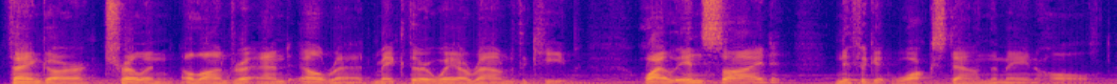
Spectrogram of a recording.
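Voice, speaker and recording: A man's voice: mid-range voice, moderate pace, faint music behind, natural voice. A man narrating an epic fantasy audio drama as a solemn, dramatic storyteller reading from a script. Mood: suspenseful.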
